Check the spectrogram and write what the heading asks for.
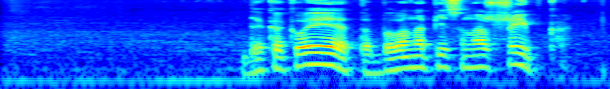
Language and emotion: Russian, angry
